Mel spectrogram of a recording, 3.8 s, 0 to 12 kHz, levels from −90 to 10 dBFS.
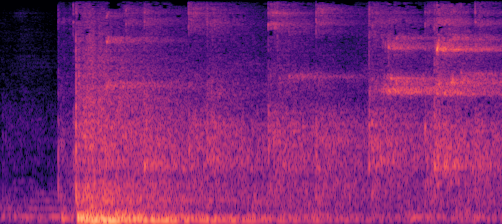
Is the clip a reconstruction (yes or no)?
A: no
